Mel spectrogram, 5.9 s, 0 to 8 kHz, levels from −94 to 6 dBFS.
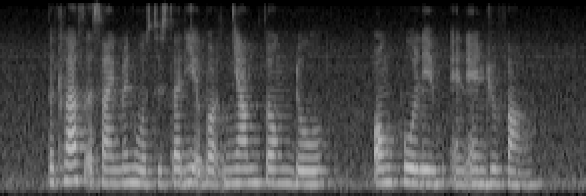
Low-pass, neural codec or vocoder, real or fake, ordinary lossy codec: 7.2 kHz; none; real; none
